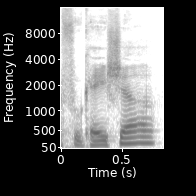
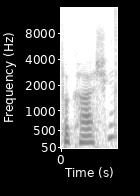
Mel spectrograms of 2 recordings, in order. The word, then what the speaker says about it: focaccia: I have made a focaccia. Is that Ooh. the right way to say it? Focaccia?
